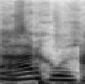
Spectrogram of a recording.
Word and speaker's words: Aarhus: Y se pronuncia Aarhus.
